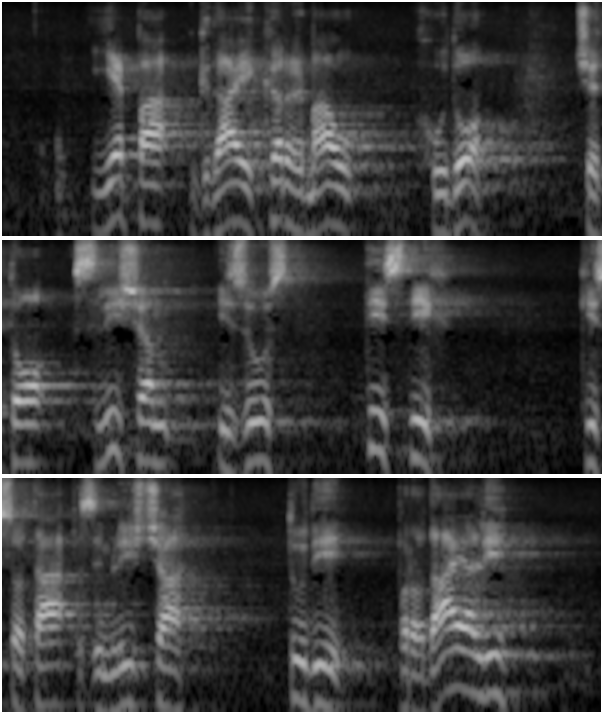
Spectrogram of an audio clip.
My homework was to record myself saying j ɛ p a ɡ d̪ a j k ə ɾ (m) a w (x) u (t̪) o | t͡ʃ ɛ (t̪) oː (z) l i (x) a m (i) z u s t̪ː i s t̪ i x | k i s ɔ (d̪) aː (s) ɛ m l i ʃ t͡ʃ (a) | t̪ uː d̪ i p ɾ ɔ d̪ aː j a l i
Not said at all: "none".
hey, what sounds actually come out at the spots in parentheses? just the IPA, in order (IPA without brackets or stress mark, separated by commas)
m, x, d̪, t̪, s, ʃ, i, t̪, z, a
